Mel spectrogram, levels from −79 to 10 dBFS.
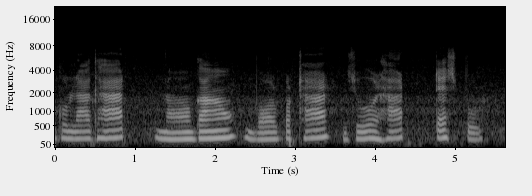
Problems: none marked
